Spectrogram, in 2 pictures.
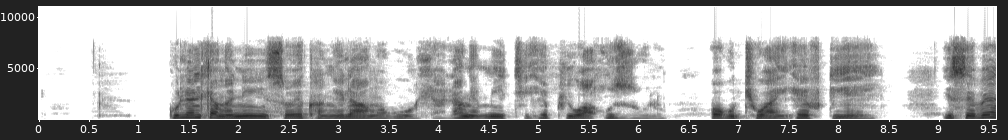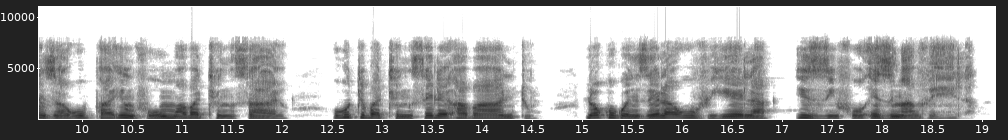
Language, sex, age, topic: North Ndebele, male, 50+, health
